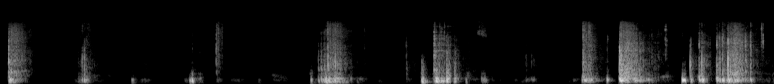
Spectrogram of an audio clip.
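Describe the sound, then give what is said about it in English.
A water bottle is passed over amid a string of irregular thunks, knocks and rustling handling noises, some sharp and brief, others longer and scraping, with short silent gaps between. “So I failed to bring my water bottle up. Do you mind passing it?”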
